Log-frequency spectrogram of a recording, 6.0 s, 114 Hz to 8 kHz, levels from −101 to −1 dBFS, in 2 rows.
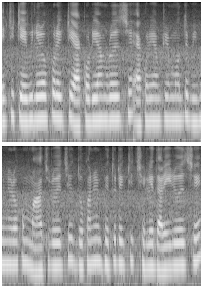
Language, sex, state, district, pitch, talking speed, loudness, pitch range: Bengali, female, Odisha, Malkangiri, 220 Hz, 190 wpm, -16 LUFS, 210-230 Hz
